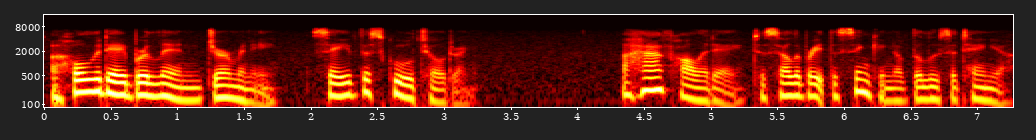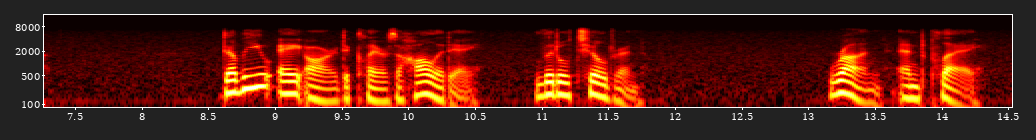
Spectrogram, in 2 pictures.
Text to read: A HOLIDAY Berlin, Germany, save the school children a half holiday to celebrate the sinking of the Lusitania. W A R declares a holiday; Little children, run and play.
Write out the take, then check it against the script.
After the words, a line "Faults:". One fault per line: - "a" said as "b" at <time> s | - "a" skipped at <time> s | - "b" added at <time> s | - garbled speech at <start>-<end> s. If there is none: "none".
A HOLIDAY Berlin, Germany, save the school children a half holiday to celebrate the sinking of the Lusitania. W A R declares a holiday; Little children, run and play.
Faults:
none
